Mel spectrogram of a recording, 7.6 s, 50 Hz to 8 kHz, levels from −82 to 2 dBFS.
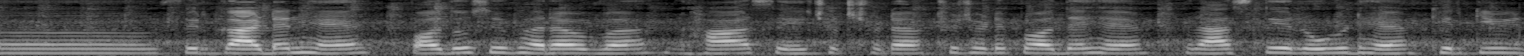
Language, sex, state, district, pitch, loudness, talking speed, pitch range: Hindi, female, Bihar, Kishanganj, 225 Hz, -25 LUFS, 150 wpm, 215-235 Hz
